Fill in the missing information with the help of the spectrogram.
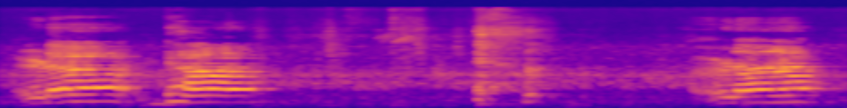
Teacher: उत्क्षिप्त, उत्क्षिप्त में इसमें जीभ की नोक तालु को कुछ दूर तक छू कर मुख द्वार को झटके से खोलती है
